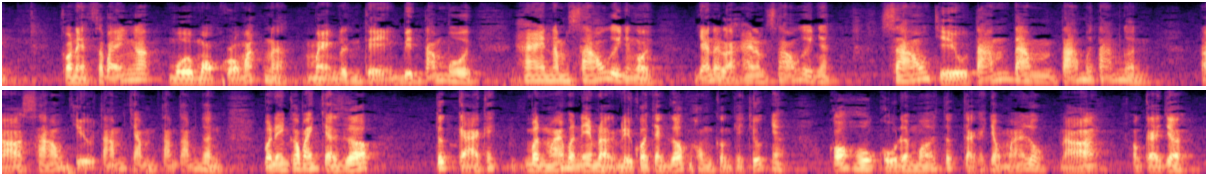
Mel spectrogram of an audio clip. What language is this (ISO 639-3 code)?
vie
